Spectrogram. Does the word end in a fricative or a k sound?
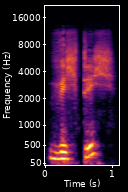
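fricative. The word ends in a soft hissing fricative. This is the standard form.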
